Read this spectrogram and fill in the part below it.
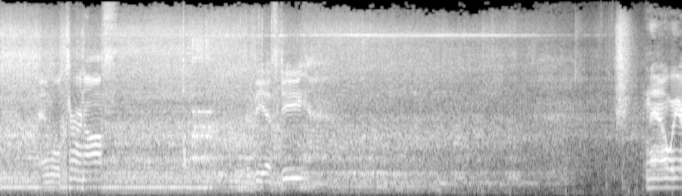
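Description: A machine hums steadily and then winds down.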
